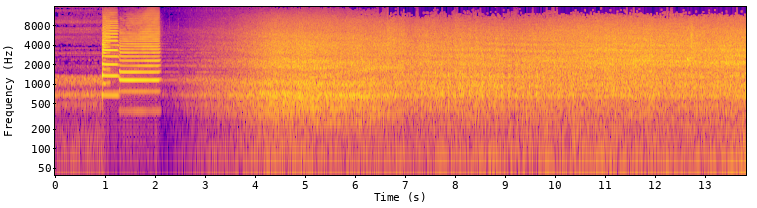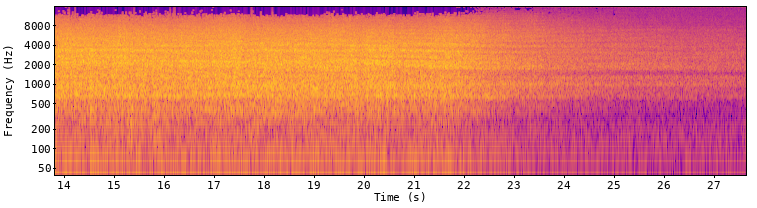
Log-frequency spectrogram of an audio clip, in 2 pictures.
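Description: Electric freight locomotive of the ET22 class (type 201E) sounding one loud horn blast of about a second, followed by its long train of tank wagons rolling past: the noise of wheels on rail swells over a couple of seconds, holds steady, then fades away over the last few seconds.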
